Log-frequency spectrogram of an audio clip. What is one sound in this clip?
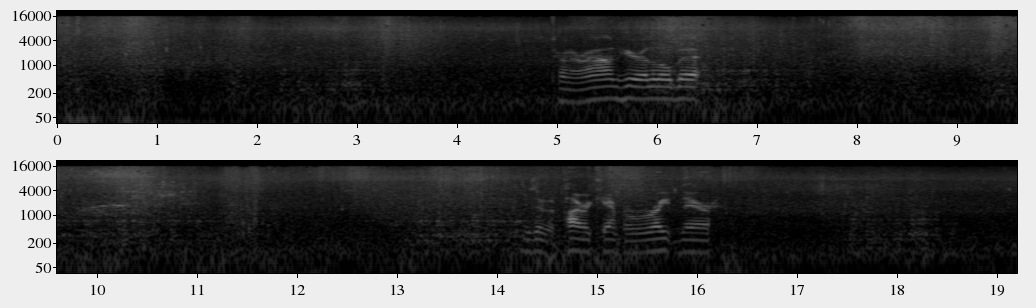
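Waves wash and splash against a sailing ship's hull.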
